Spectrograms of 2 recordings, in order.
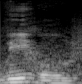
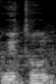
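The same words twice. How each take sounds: First: "withhold" slowly as "wi-hold", no hard t; British pronunciation. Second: "withhold" with a hard t-like "th", as "wit-hold"; incorrect th pronunciation. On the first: Teacher correcting students, "withhold" slowly as "wi-hold". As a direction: glide from "wi" straight into "hold" in "withhold". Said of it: "it's withhold". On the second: Teacher showing students what to avoid, "withhold" as "wit-hold". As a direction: sound a stop before "hold" in "withhold". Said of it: "It's not withhold". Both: Shown as a demonstration.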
